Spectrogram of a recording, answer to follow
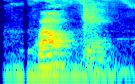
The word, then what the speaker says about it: qualquer: Qual con la letra Q y la letra U con sonido de CU, qual, pero todo junto, qual, y que con sonido de KE, que, y una R al final. Qualquer. Las dos pronunciaciones diferentes que tiene la letra Q en portugués en una única palabra.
